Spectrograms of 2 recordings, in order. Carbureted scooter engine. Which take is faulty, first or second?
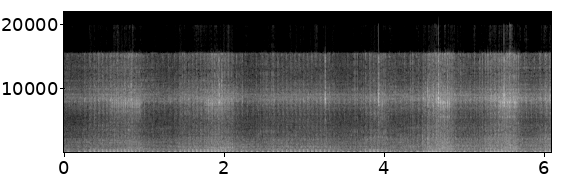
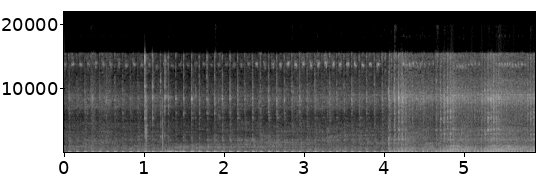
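first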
